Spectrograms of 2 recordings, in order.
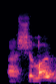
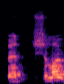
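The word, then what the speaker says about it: Shallotte: heard me say before shalot and charlotte are spelled similarly and pronounced similarly in both southern borders southern towns in north carolina shalott and charlotte in far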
